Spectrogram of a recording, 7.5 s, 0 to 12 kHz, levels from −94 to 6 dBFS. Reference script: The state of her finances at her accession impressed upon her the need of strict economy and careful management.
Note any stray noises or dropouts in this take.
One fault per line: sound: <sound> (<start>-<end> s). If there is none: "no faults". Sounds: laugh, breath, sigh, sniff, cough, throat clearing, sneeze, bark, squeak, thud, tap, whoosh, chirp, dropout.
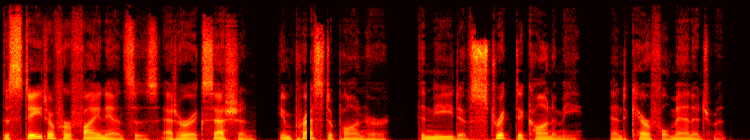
sound: dropout (3.1-3.1 s)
